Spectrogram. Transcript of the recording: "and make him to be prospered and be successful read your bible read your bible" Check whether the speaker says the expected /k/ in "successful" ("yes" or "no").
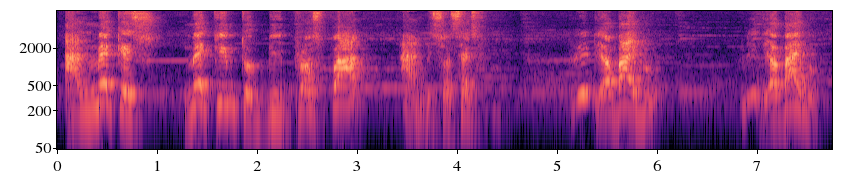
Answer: yes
